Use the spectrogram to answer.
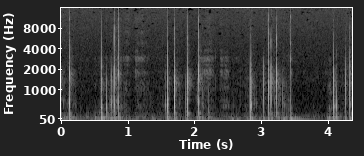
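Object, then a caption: Small hollow wooden box with cork lid. Long manicured nails tap and scratch the cork lid of a small, hollow, hexagonal light-wood box resting over a furry microphone windscreen. Short, dull, hollow taps come in an uneven series, with soft scratching between them. Each tap stops almost instantly with no ring, and the sound stays low and muffled.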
